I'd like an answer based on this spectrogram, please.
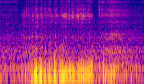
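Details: Beagle named Batman in deep sleep, snoring loudly: one long low rumbling snore with wavering harmonic tones, lasting over a second, then quieter breathing.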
